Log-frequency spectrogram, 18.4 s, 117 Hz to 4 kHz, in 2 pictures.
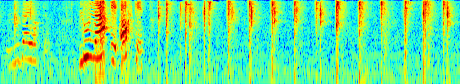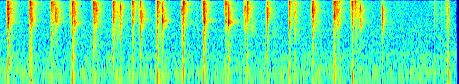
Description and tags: TCR sonicsnaps MFR luna-orchestre
Field recordings from La Roche des Grées school (Messac) and its surroundings, made by the students of CM1 grade at home.
france, sonicsnaps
